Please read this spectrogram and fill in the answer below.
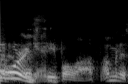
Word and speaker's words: Oregon: Oregon. Like a dodecagon.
